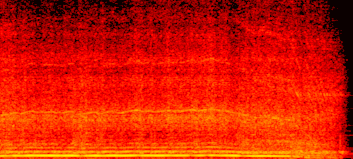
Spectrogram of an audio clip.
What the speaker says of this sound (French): Donc là, je vais mixer ma purée.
